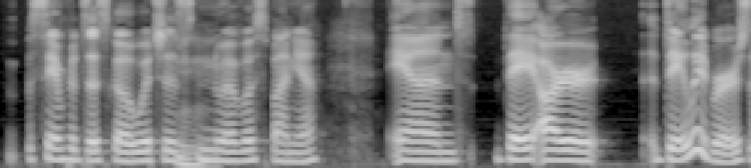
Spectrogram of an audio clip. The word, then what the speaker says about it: España: República de Nueva España. – Yeah. Thank you for saying España, because someone pronounced it Espana or Espana. And I was like, there's no Ñe on that.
